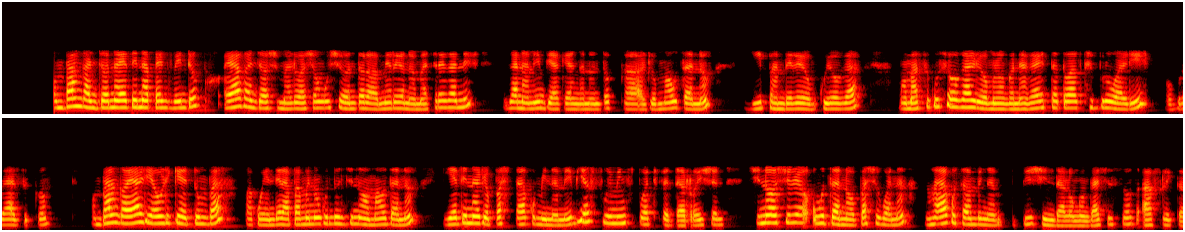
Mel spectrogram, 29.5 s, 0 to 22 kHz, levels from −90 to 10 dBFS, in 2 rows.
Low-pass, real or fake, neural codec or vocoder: 3.6 kHz; real; none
